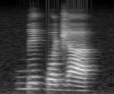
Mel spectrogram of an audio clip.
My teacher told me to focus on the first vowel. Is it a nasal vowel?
no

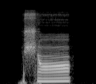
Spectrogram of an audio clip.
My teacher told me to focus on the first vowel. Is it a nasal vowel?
yes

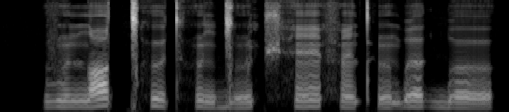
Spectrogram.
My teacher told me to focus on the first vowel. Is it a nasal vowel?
yes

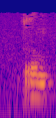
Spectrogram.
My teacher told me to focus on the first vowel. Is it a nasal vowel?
no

